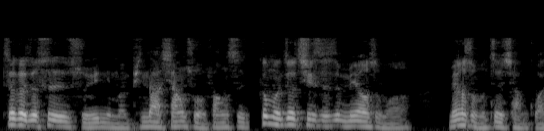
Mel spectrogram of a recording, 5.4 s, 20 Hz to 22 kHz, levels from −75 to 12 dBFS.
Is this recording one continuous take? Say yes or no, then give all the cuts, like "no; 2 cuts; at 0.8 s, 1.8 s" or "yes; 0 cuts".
no; 1 cut; at 2.5 s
